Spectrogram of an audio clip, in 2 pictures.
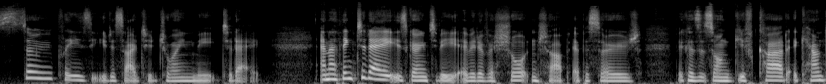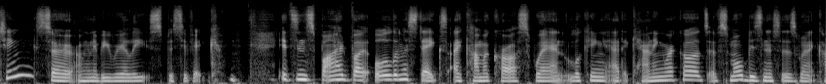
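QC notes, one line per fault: No faults found in this clip.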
